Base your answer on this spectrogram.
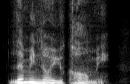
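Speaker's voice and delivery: imitated Brazilian accent. Retelling what Carlos Machado told him years ago: imitating Carlos Machado's Brazilian accent. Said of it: "he's got that Brazilian accent".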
